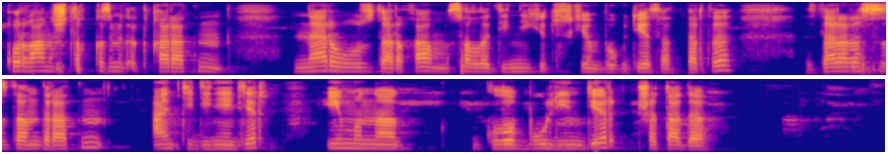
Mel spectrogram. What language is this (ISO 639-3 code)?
kaz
